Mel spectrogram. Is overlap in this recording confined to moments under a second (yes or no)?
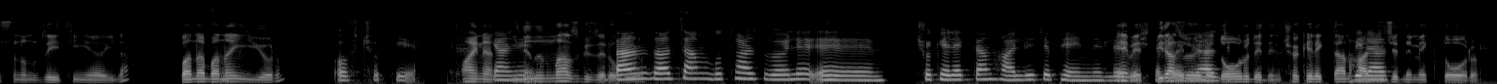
no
